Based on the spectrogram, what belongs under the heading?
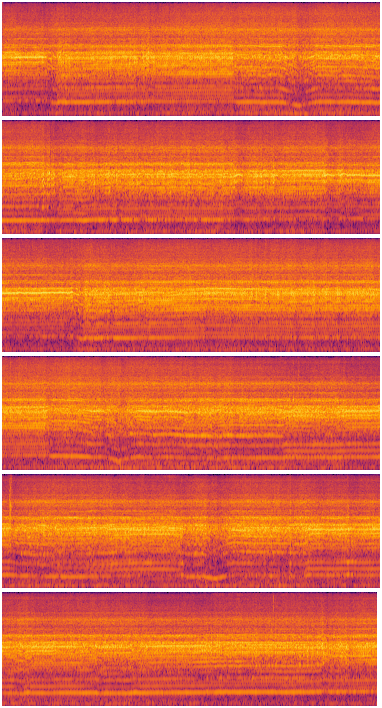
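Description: Racing motorcycle engine running hard under steady throttle, with wind rush. The pitch holds mostly steady, dipping sharply and recovering three times: about four seconds in, around the middle, and about three quarters through.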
